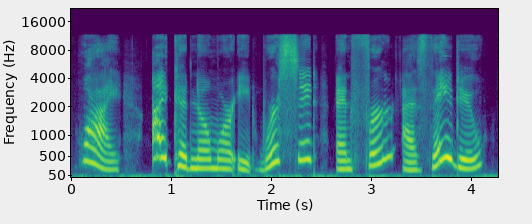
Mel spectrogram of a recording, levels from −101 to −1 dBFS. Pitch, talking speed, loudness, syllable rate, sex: 275 Hz, 170 wpm, -17 LUFS, 4.3 syllables/s, female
